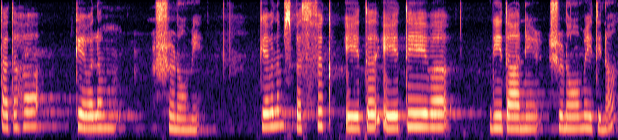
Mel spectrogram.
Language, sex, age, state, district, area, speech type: Sanskrit, female, 18-30, Telangana, Hyderabad, urban, spontaneous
